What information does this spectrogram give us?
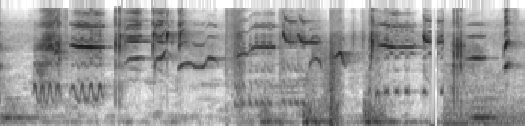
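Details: Lesser shortwing giving a sharp chattering song: bursts of high, thin whistles and trills mixed with quick rising and falling notes, broken by short pauses, over a low background hum.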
